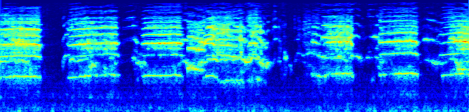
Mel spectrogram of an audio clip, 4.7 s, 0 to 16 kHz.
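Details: Evening feed for peregrine falcons on Warsaw's Palace of Culture and Science, 17 July 2022: repeated scratchy, insistent screams, each roughly half a second to a second long, coming in quick succession.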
